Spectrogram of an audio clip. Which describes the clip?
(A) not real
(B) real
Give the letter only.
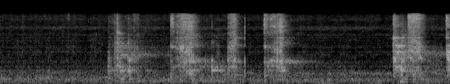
A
